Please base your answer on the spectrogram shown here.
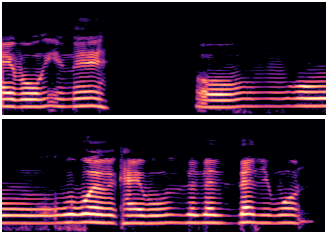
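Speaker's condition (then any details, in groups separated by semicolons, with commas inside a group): Cerebral palsy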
